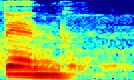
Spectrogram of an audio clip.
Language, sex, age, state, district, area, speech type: Punjabi, female, 18-30, Punjab, Gurdaspur, urban, read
